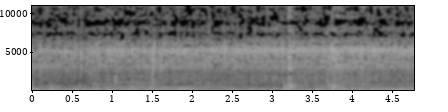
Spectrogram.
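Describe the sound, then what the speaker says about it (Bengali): Pumpkin, carrot, taro, eggplant and potato pieces sizzle together in hot oil in a pan for a vegetarian mixed-vegetable chhokka, a steady close frying hiss with occasional stirring scrapes. "একসাথে ভালো করে ভেজে নেব।"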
